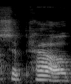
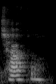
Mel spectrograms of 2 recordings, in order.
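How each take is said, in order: First: The name is said like 'Chappelle'. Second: The name is said like the word 'chapel'. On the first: The speaker calls it wrong. "It's not Chappelle" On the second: The speaker calls it right. "but Chapel"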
